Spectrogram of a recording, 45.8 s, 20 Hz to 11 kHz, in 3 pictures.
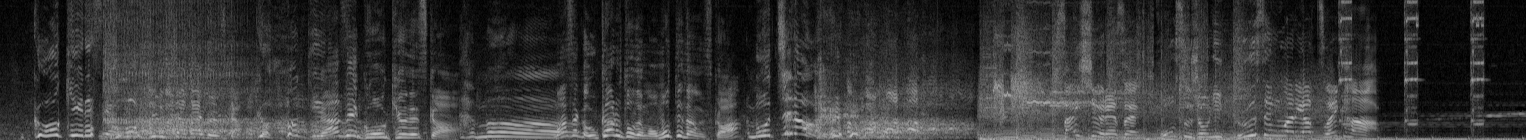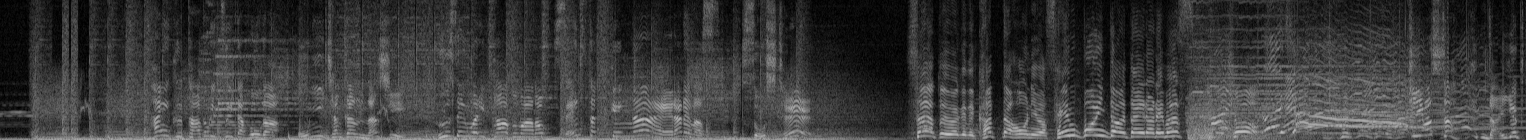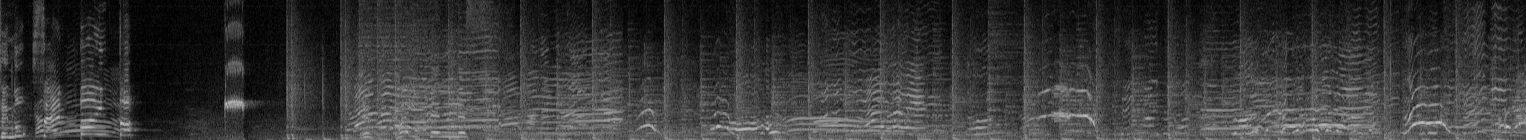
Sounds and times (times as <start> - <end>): Music: 9.8 - 24.2, 33.4 - 45.7.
